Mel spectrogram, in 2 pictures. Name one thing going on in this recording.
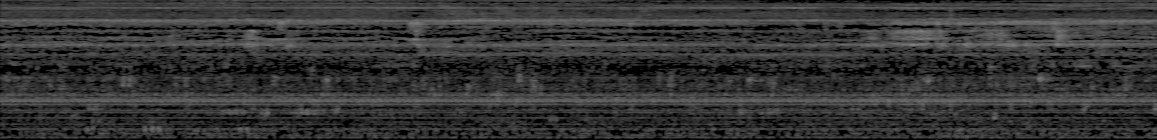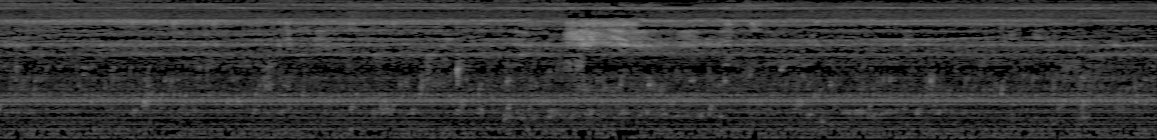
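A man breathes in and out slowly through a mouthpiece.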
